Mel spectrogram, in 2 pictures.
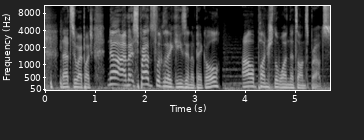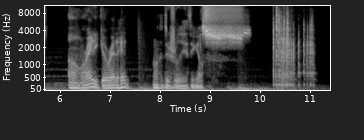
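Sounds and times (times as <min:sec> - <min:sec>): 
speech: 0:00.4 - 0:09.2
dice rolling on a hard table: 0:10.3 - 0:11.2.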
